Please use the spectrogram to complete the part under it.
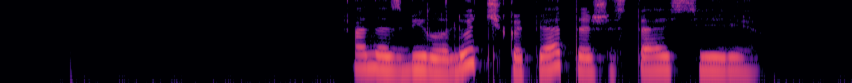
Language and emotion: Russian, neutral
